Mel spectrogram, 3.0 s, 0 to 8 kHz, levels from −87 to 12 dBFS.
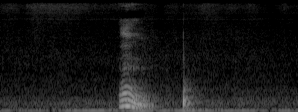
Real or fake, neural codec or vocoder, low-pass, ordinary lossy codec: fake; codec, 44.1 kHz, 7.8 kbps, Pupu-Codec; 7.2 kHz; none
